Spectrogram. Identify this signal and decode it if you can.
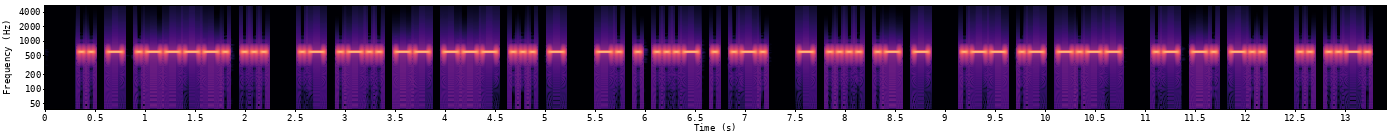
Morse code, heard as a keyed tone, about 25 wpm, 600 Hz. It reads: IT'S ALMOST NEVER THAT WAY AND IF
